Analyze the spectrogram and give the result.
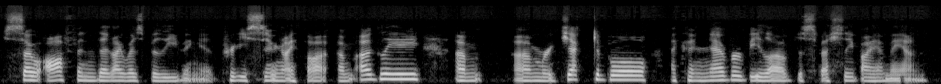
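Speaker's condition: Cleft palate, severe; speech now clear enough for public speaking

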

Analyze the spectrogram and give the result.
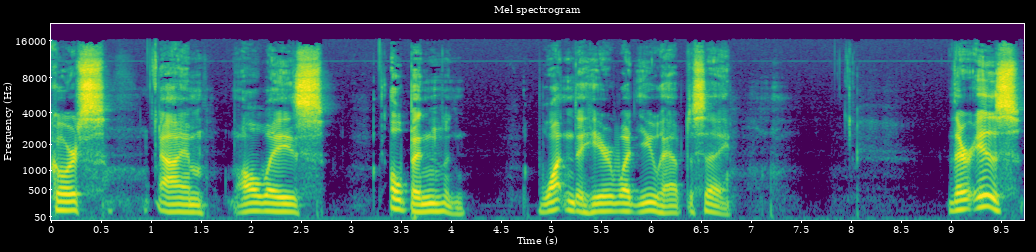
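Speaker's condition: No condition

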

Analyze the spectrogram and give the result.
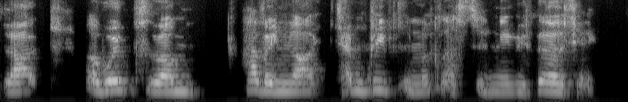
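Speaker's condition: Cerebral palsy, mild

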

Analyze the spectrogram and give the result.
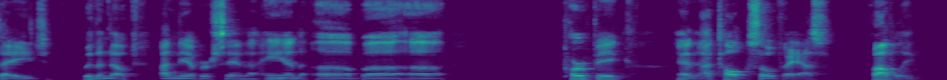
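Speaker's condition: Aphasia after stroke; self-described primary progressive aphasia

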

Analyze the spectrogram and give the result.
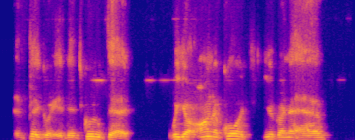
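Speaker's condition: Cerebral palsy; needs help from others

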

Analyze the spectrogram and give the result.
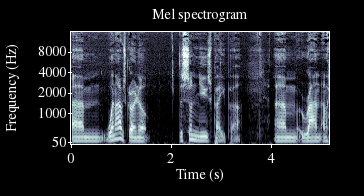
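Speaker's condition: No condition

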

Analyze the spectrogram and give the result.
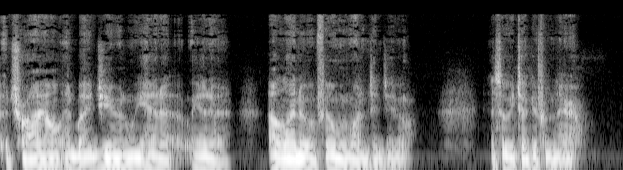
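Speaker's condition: Parkinson's disease; right-sided weakness noticed on long group bike ride

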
